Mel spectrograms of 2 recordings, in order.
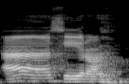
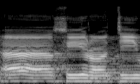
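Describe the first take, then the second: First: The word ends with an h sound. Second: The word ends with a ti sound. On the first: The reading stops after this word. "Untuk taknya ini kita baca ha ya, ... Karena kita berhenti ya" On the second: The reading continues into the next word. "Kalau kita menyambungkan ke berikutnya maka dia menjadi huruf tak lagi"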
